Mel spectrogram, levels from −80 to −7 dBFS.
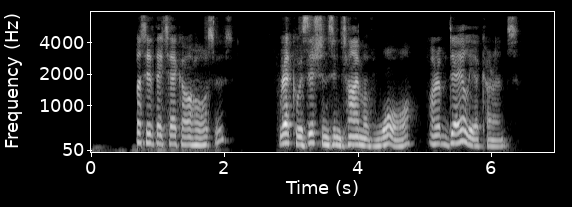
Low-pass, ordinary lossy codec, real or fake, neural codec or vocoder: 7.2 kHz; AAC, 32 kbps; fake; codec, 16 kHz, 2 kbps, X-Codec, WavLM features, trained on Multilingual LibriSpeech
